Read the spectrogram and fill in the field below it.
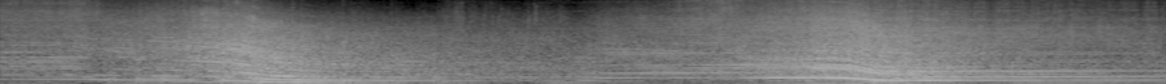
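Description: An ARCA race car screams past at Pocono in a racing game, engine tone swelling and dropping in pitch as it passes, followed by a second car's rising and falling whine.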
